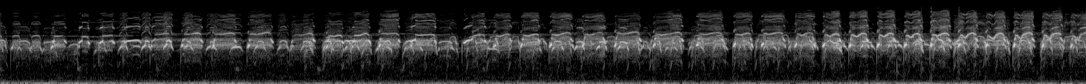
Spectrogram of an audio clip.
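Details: At a Captiva osprey nest on 3 April 2022, as fish arrives and the female feeds the chicks, high whistled chirps pour out in a fast, irregular, continuous stream for eleven seconds.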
